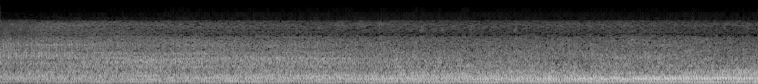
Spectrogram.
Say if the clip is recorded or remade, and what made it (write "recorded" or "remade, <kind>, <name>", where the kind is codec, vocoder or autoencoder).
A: recorded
